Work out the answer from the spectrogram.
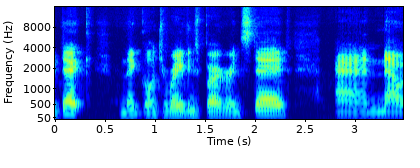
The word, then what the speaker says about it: Ravensburger: with the Upper Deck and they've gone to Ravensburger instead.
